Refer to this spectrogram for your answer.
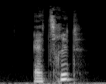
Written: artritis

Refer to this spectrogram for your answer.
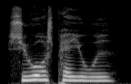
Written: syvårsperiode

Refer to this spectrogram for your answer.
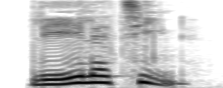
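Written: lægelatin

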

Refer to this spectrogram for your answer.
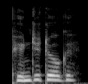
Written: pyntedukke

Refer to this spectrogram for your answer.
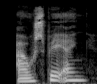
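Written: afspærring

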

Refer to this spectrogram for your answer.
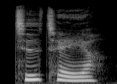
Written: TIDTAGERE

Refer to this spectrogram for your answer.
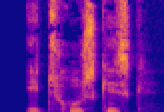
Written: etruskisk

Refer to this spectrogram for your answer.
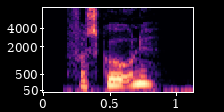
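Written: FORSKÅNER

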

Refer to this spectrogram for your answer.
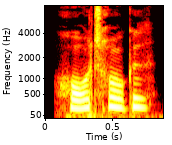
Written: hårtrukken

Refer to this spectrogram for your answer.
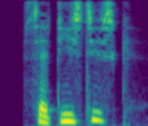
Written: sadistisk

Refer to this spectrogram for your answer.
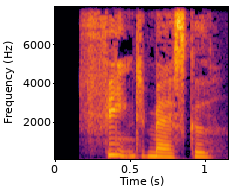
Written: fintmasket

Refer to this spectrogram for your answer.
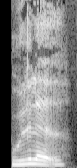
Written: udelade

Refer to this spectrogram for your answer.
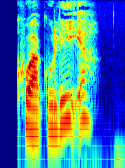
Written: koagulere

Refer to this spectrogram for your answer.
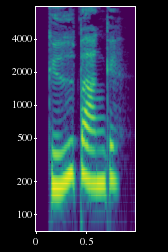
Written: gydebanke

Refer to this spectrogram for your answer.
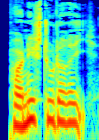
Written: ponystutteri

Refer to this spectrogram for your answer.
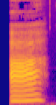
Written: ah

